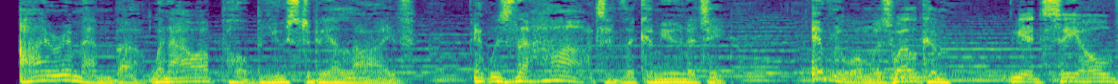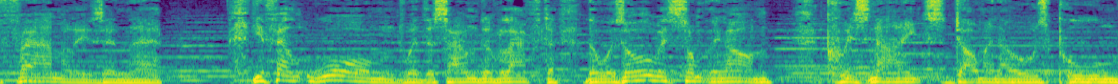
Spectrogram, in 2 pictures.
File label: commercial, Mature Trustworthy British Voice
